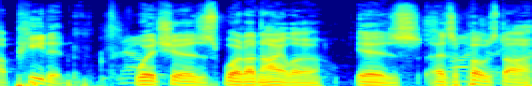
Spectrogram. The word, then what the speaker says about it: Islay: Okay, and this is an Islay. Isla. Yeah. Isla is the way to pronounce that, we believe.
